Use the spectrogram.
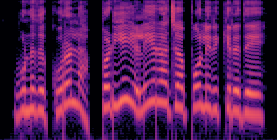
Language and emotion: Tamil, surprised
